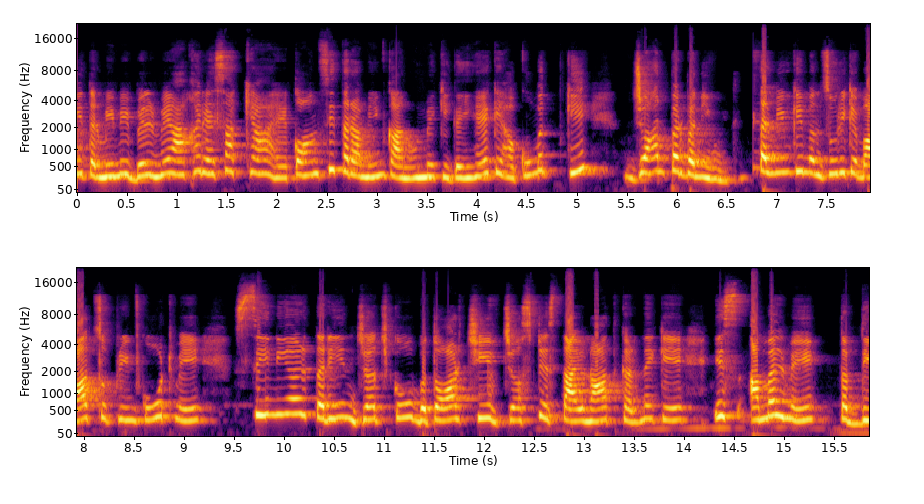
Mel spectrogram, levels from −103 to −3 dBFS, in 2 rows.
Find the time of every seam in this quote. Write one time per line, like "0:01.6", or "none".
0:06.7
